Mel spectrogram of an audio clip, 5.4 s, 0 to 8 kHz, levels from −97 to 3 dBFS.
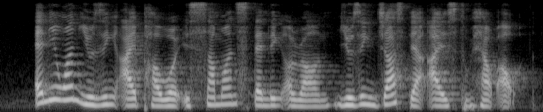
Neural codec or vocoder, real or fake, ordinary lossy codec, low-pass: none; real; none; 7.2 kHz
